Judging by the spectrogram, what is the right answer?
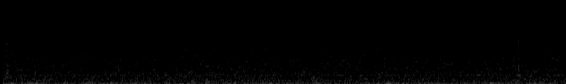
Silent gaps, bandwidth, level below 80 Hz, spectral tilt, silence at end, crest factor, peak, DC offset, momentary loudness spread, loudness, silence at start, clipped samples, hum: none; 16.5 kHz; -68 dBFS; -2.5 dB/octave; 0 s; 14 dB; -46 dBFS; under 0.1%; 1 LU; -59 LUFS; 0 s; under 0.1%; none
